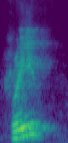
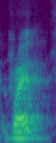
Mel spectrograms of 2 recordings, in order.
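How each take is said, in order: First: It uses the present-tense vowel sound. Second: It uses the past-tense vowel sound. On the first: The action happens now. "se pronuncia en, en presente" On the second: The action already happened. "si es en pasado"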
